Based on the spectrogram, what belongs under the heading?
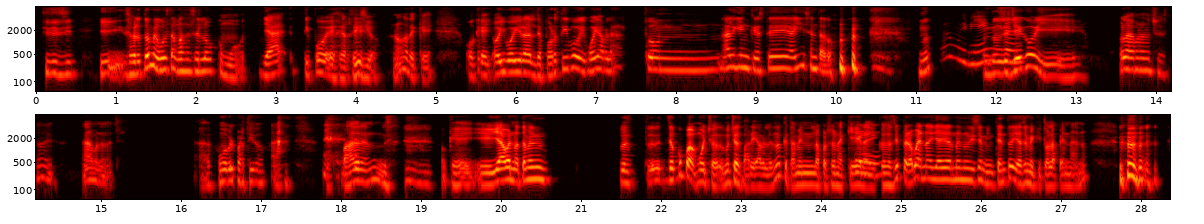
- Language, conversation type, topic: Spanish, podcast, ¿Qué hábitos te ayudan a mantener la creatividad día a día?
- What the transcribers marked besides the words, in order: laugh; chuckle; chuckle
